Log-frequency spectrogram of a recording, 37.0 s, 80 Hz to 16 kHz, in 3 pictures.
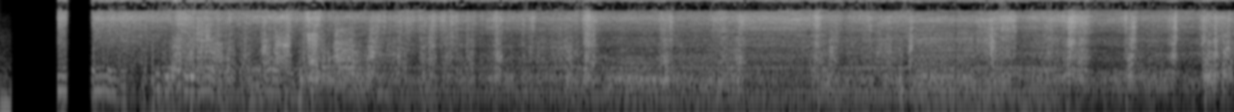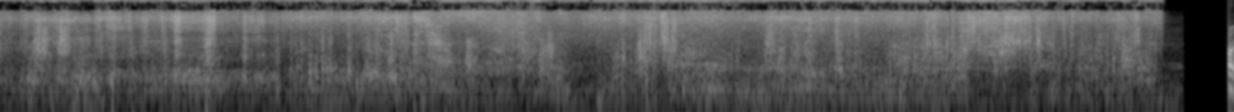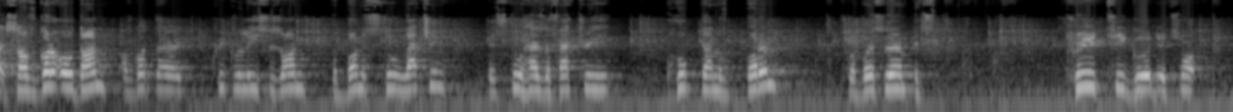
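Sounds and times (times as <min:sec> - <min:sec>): compressed air blow gun hissing: 0:00.6 - 0:24.2.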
